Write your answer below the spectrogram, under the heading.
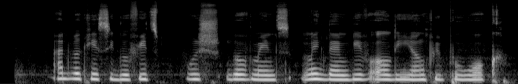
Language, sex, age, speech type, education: Nigerian Pidgin, female, 15-29, spontaneous, tertiary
